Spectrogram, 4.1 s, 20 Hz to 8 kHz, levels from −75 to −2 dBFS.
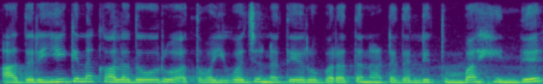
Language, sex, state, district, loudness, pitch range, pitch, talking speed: Kannada, female, Karnataka, Belgaum, -14 LUFS, 220-235 Hz, 230 Hz, 130 wpm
